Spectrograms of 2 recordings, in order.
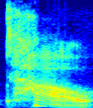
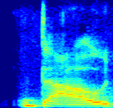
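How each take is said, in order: First: The word begins with a T sound. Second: The word begins with a D sound. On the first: It follows the older Wade-Giles system tied to traditional Chinese. "The Wade Giles form of pronunciation" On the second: It follows the mainland Chinese pinyin pronunciation. "the way to pronounce it in a way that shows you're educated and informed"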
